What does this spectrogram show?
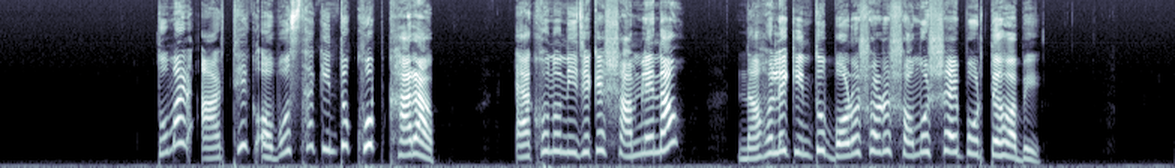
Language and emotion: Bengali, angry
